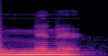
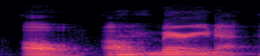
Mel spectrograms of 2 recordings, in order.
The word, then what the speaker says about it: marionette: I want you to be a minaret. I already say that. Minaret? Marionette.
